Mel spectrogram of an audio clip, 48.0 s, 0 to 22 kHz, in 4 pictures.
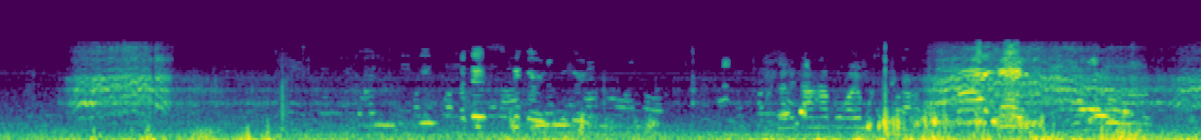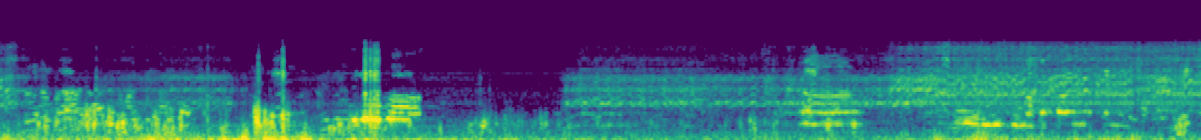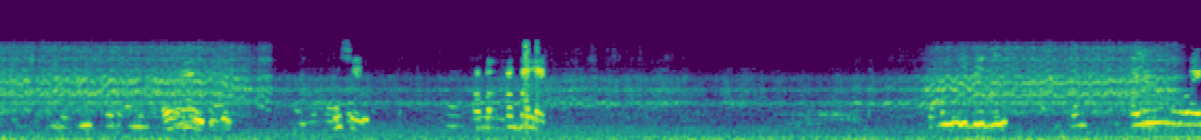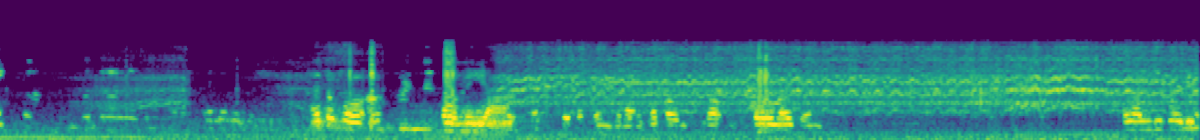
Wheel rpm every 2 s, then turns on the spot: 80, 30, 20, 20, 80, 120, 40, 10, 20, 60, 130, 200, 200, 90, 70, 60, 110, 160, 30, 20, 90, 200, 190, 210.
38-40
